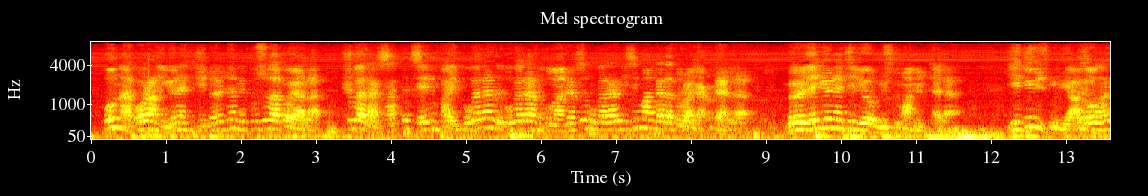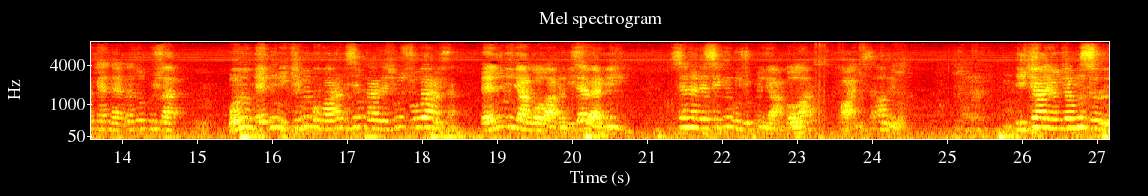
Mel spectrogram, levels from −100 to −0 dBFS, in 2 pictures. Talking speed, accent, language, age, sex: 125 wpm, native, Turkish, 60-79, male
